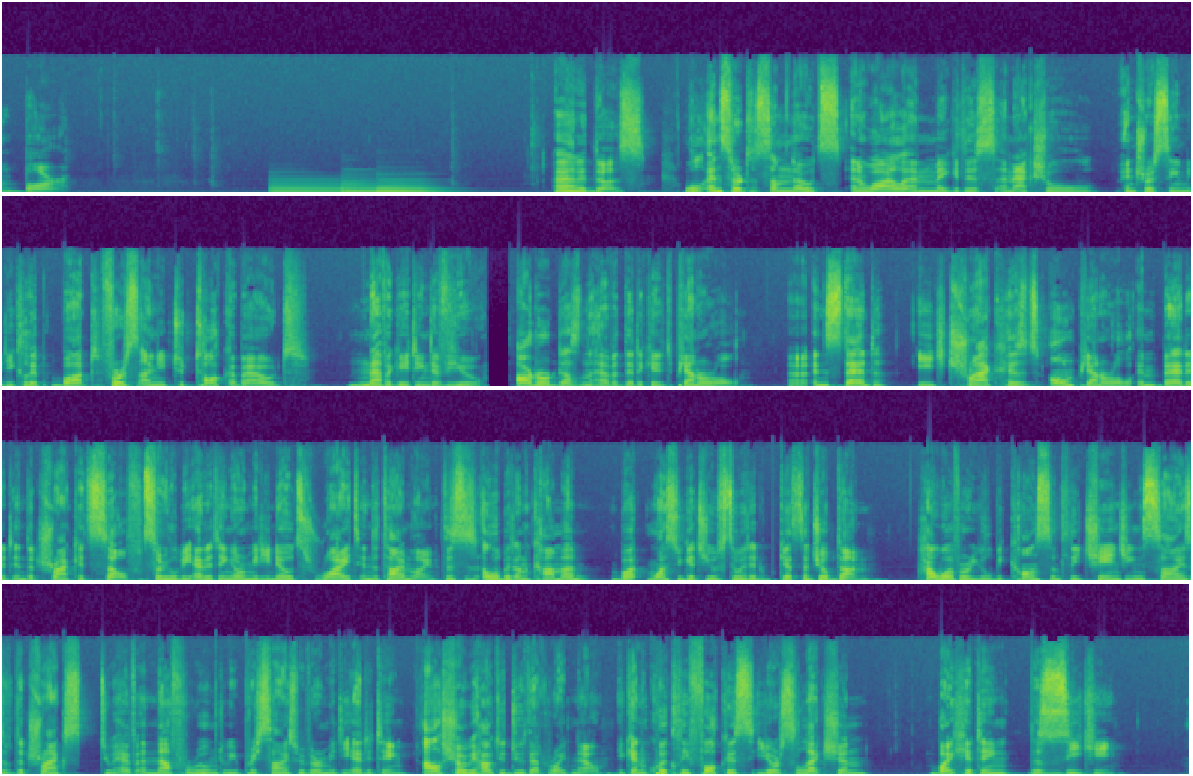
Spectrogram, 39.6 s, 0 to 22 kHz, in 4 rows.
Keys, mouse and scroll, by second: 0.0 ctrl+scroll up 2, 0.9 ctrl+click, 38.6 z.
